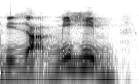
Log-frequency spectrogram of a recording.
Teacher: ha baris bawah bunyi hi, bukan bunyi he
